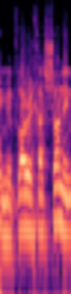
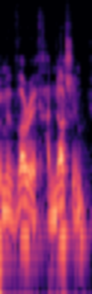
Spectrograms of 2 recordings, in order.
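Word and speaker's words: מברך השנים: and he would say Mevarech Hashanim, he would mispronounce it, and would say Mevarech Hanashim, Hashem who blesses a woman, and that brought down tremendous brachas for that city.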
